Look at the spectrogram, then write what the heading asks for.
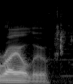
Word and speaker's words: Riolu: They call it Riolu or Rayolu.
